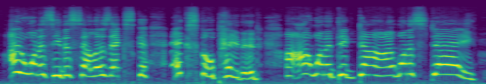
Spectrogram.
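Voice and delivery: put-on high, loud child's wail; howling. A narrator's reading. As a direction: howl like a spoilt little boy. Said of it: "howled Junior".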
